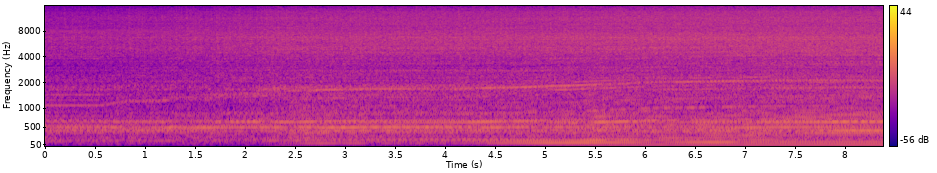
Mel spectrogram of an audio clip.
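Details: DIY CNC mill spindle on a new Marathon Y551 motor driven by a DURApulse GS20 VFD, at about half speed: steady, even motor whine with smooth drive hum, no knocks or roughness; normal running.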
